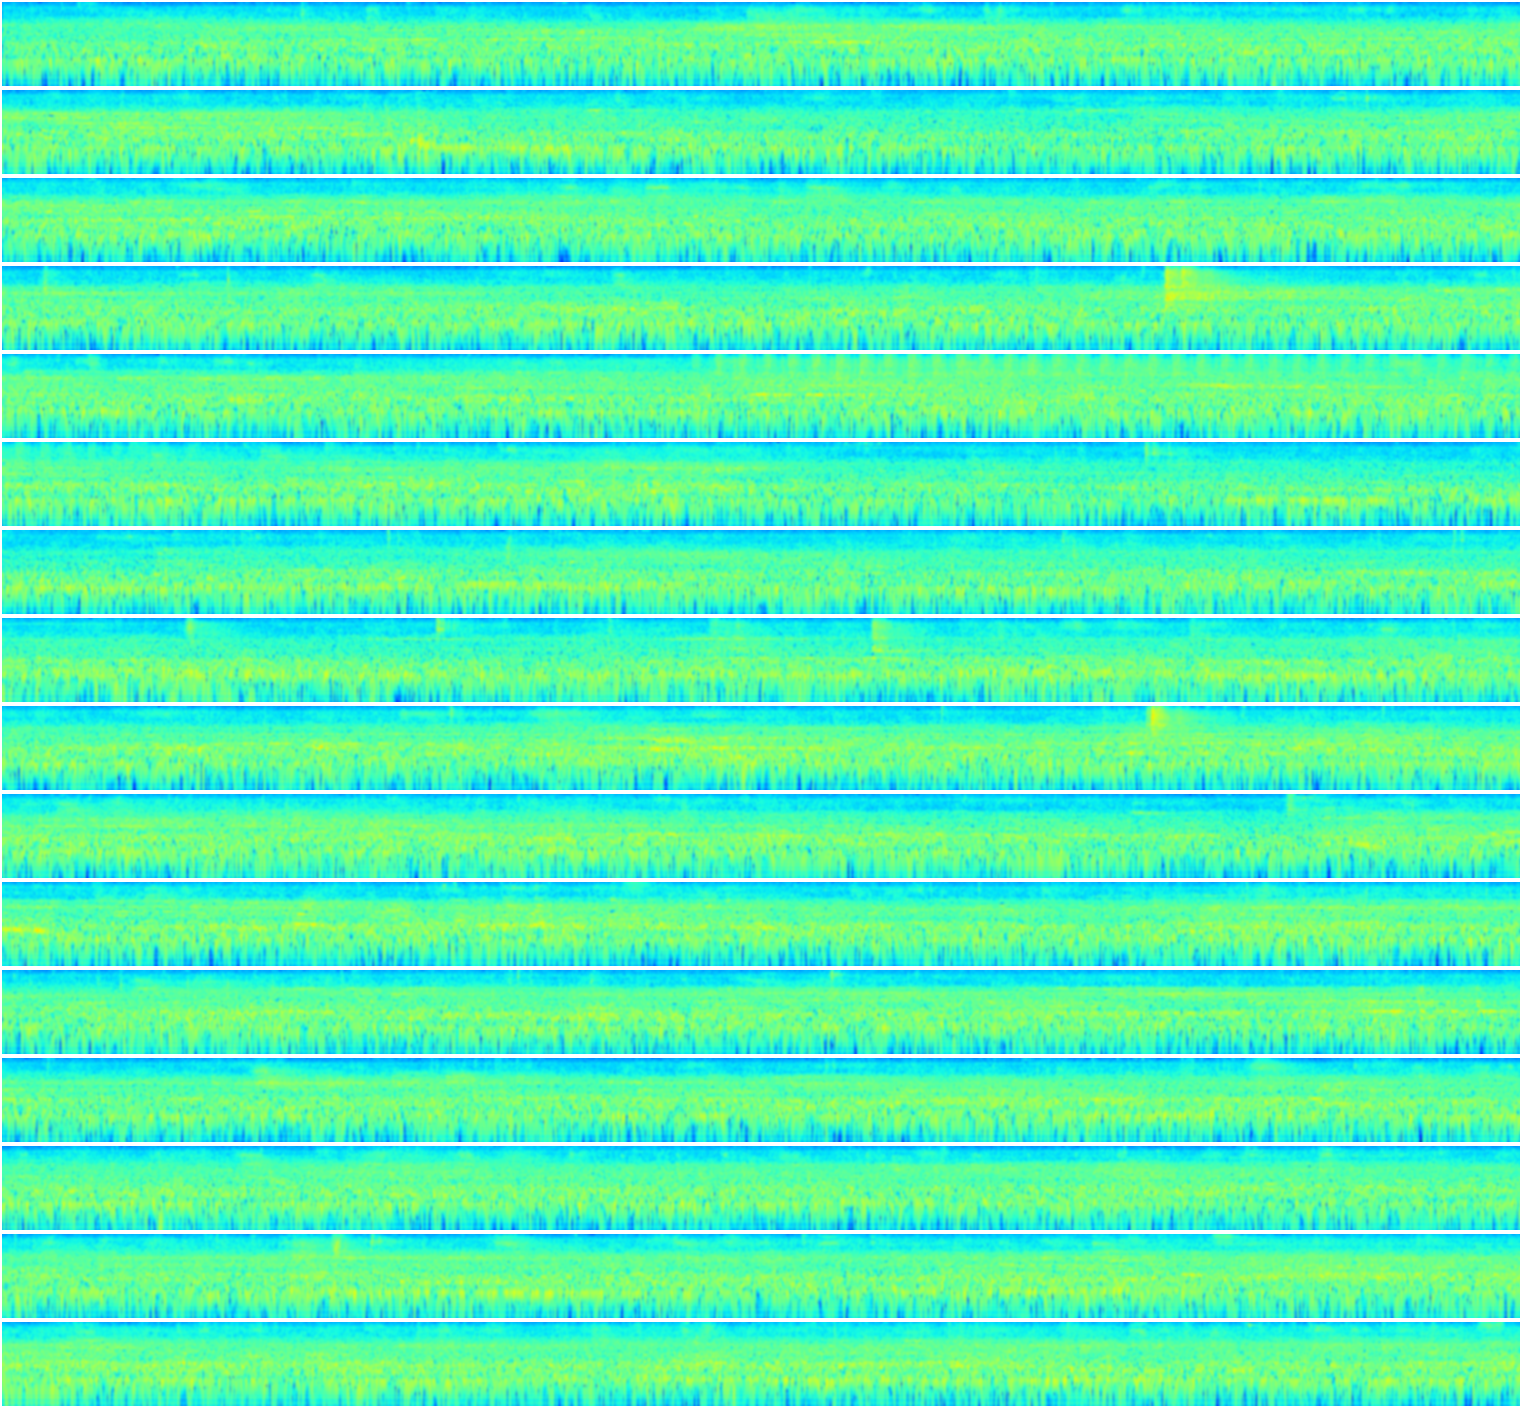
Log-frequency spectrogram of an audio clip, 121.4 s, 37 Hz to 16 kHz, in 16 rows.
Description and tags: Standing on the upstairs level of Rome Termini train station, recording the platform below. Recorded with a Zoom H4 on 13 June 2008 in Rome, Italy.
field-recording, italy, rome, station, termini, train, walla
